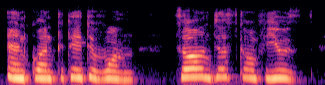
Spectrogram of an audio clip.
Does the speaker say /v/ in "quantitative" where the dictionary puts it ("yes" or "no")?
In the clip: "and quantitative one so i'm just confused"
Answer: yes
